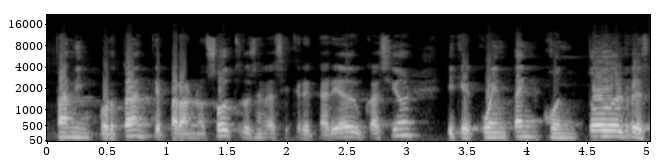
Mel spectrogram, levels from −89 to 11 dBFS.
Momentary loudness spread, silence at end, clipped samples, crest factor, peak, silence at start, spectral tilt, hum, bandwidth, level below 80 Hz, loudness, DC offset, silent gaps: 11 LU; 0 s; under 0.1%; 12 dB; -4 dBFS; 0.1 s; -6.5 dB/octave; none; 11.5 kHz; -50 dBFS; -16 LUFS; under 0.1%; none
